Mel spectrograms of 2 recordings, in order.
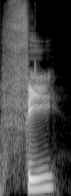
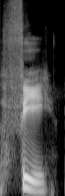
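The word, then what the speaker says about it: φῖ: e next this is called a fee it makes a like an F sound or a ph sound as in Fox so yeah this is a fee uh c o p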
